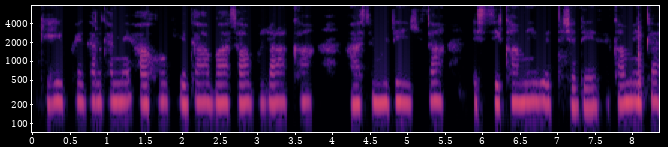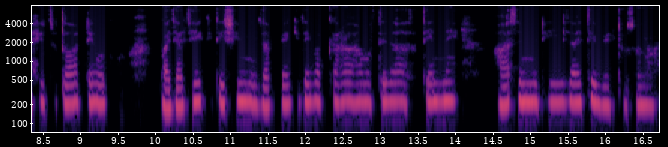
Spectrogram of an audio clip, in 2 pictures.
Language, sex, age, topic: Gamo, female, 18-24, government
